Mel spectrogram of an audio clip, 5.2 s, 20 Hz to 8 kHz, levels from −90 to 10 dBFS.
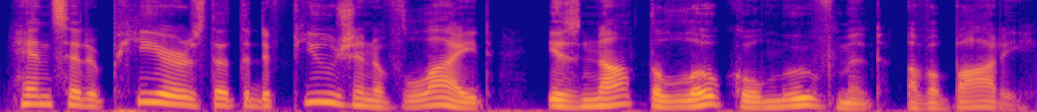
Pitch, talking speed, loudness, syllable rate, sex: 125 Hz, 185 wpm, -19 LUFS, 5.2 syllables/s, male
